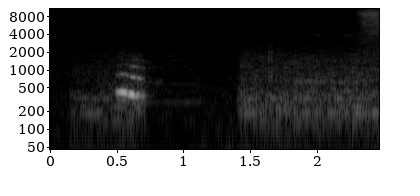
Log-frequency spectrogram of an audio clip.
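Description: A short, high-pitched call that falls in pitch about half a second in, followed from about a second and a half in by a steady low hum.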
